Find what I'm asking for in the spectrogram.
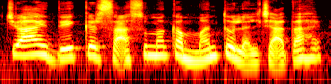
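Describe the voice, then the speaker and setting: A woman's voice: mid-range voice, big pitch swings, moderate pace, slight background noise. A woman reading a scripted family story as a narrator.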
